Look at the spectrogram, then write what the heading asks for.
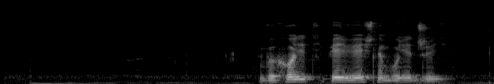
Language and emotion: Russian, neutral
